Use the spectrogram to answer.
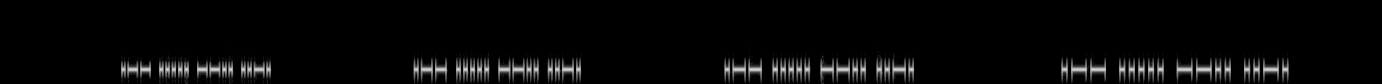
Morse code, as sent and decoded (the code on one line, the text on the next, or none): .-- ..... --.. ..-. / .-- ..... --.. ..-. / .-- ..... --.. ..-. / .-- ..... --.. ..-.
W5ZF W5ZF W5ZF W5ZF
